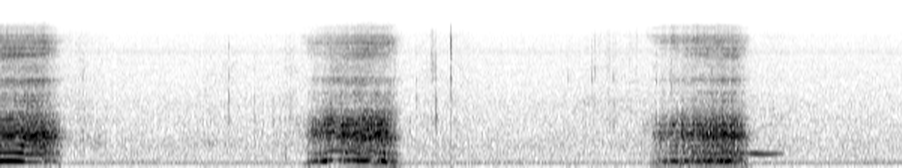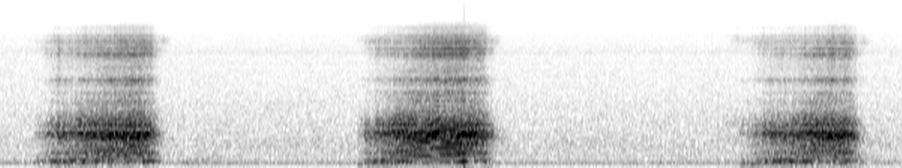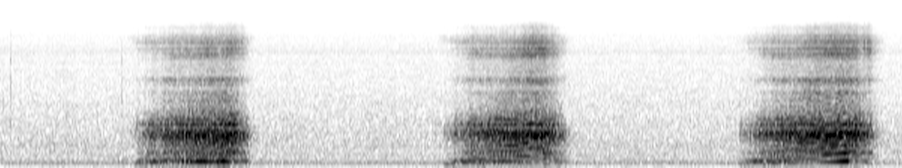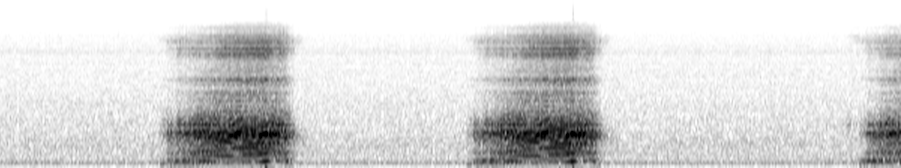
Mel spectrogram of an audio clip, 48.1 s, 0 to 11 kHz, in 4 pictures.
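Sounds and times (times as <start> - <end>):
woman snoring loudly: 0.0 - 0.9, 4.0 - 5.4, 8.6 - 10.5, 12.5 - 14.3, 16.8 - 18.7, 21.8 - 23.6, 25.8 - 27.5, 30.0 - 31.7, 33.9 - 35.8, 38.2 - 40.1, 42.3 - 44.2, 47.4 - 48.0.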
